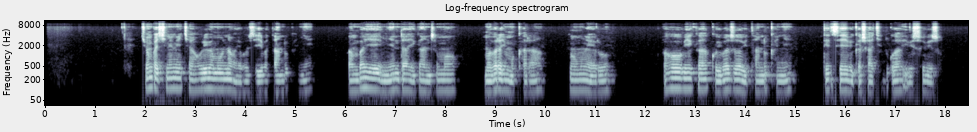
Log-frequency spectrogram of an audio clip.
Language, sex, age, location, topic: Kinyarwanda, male, 25-35, Kigali, health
